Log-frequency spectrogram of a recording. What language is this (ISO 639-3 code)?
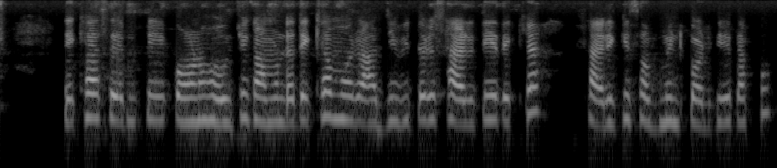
ori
